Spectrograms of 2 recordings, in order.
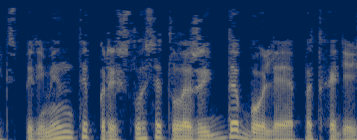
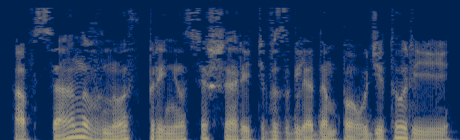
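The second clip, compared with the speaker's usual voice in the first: plain reading voice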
